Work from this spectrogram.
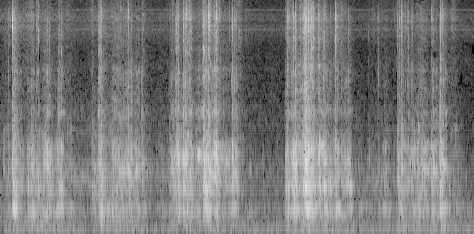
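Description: Sharp clattering bursts repeat about once a second in a steady rhythm; a clicking somewhere in the drive, cause not pinned down. Cause suspected, not confirmed.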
